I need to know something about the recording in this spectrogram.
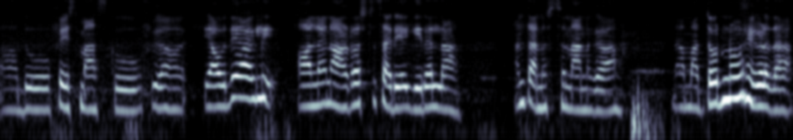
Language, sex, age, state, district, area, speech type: Kannada, female, 30-45, Karnataka, Bidar, rural, spontaneous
